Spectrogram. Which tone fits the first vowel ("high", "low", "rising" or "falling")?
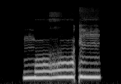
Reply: low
